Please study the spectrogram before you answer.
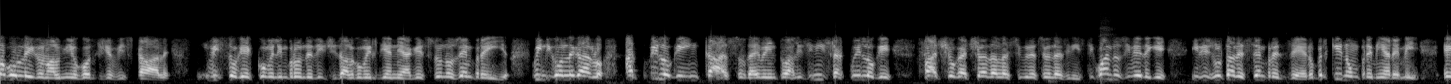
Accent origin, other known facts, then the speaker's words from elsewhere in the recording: Campania, Italy; sono nato e cresciuto nella provincia di Napoli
